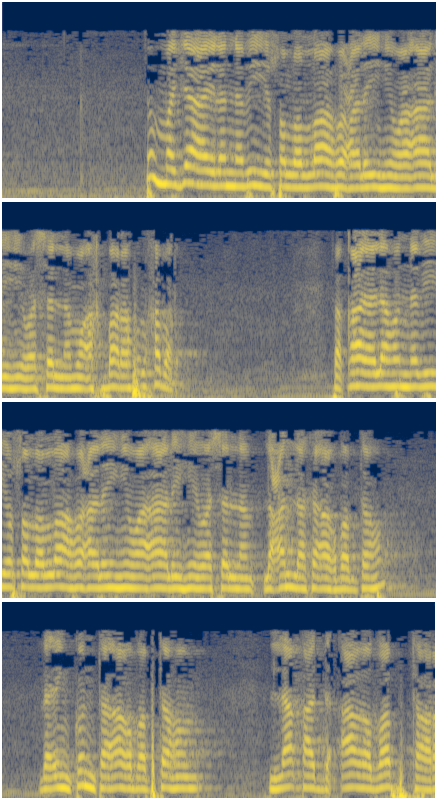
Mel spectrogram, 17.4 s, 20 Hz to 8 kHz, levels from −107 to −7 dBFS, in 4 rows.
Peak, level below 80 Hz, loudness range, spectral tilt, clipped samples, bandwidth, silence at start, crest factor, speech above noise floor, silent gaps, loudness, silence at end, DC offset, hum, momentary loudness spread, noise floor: -4 dBFS; -30 dBFS; 3 LU; -12 dB/octave; under 0.1%; 5.2 kHz; 0 s; 12 dB; 27 dB; none; -16 LUFS; 0 s; under 0.1%; none; 5 LU; -42 dBFS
